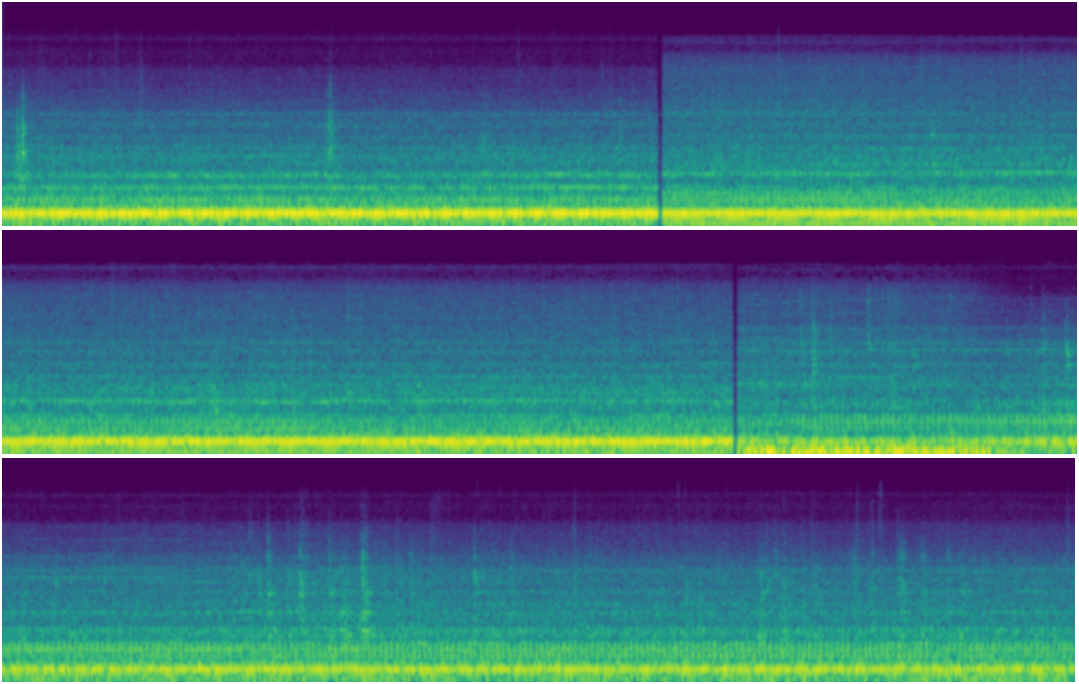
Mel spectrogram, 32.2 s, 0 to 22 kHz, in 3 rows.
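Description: John Deere 8530 tractor's six-cylinder diesel engine pulling a deep subsoiler under heavy load, a loud, steady drone. Its tone changes abruptly twice, about a third and about two-thirds of the way through.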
